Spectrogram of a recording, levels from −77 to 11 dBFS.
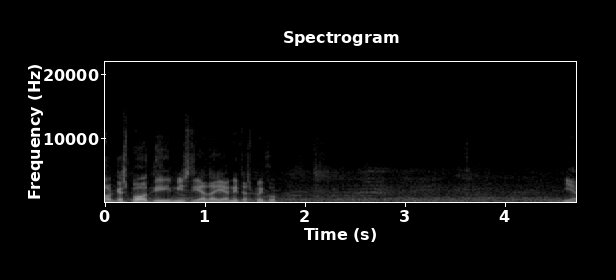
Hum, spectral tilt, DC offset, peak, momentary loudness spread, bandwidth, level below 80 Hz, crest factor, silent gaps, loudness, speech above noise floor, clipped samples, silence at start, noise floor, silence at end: none; -5.5 dB/octave; under 0.1%; -14 dBFS; 22 LU; 16.5 kHz; -68 dBFS; 22 dB; none; -34 LUFS; 19 dB; under 0.1%; 0 s; -53 dBFS; 0 s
